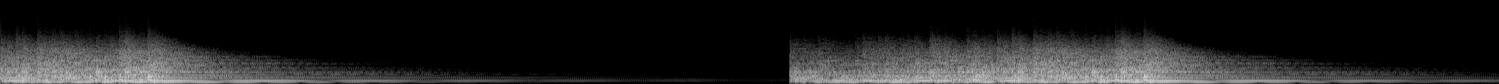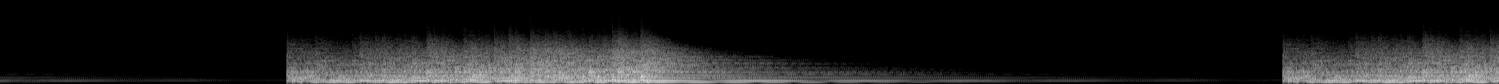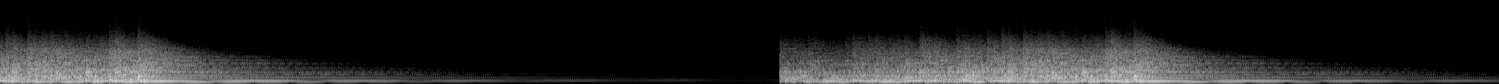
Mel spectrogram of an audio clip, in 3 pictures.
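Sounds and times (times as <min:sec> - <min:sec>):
timpani roll: 0:00.0 - 0:02.3, 0:07.9 - 0:12.3, 0:17.9 - 0:22.4, 0:27.8 - 0:32.5, 0:37.8 - 0:42.9.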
